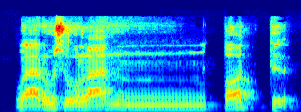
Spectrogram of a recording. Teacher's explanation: fathah tanwin bertemu dengan huruf qof bacaan Ikhfa dibaca samar-samar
